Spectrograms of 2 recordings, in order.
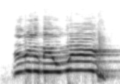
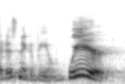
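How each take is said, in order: First: Much higher and louder, a shrill exaggerated cry; hammed-up high screech of disbelief; mock shriek. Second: Said in the usual way. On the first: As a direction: shriek it like you're outraged. Repeats line, then shrieks it.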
